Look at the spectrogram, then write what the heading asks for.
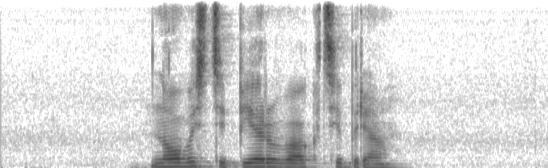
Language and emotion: Russian, neutral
